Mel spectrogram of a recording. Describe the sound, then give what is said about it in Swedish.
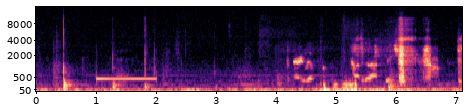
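A telephone call ringing out, with one faint, flat electronic ring tone lasting about a second. Soft voices and breathing follow. “Så nu ska vi ta och ringa honom och avslöja det här.”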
